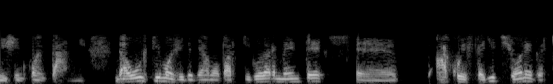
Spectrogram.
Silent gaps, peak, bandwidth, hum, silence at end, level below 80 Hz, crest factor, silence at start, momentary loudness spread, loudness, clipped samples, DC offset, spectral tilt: none; -8 dBFS; 4.2 kHz; none; 0.1 s; -64 dBFS; 16 dB; 0 s; 12 LU; -26 LUFS; under 0.1%; under 0.1%; -6 dB/octave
